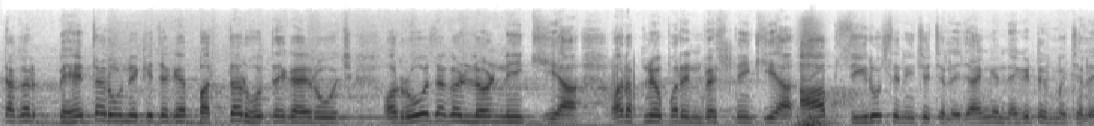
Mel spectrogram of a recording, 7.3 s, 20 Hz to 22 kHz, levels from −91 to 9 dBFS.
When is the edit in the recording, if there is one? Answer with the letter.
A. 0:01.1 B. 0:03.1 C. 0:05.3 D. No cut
C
